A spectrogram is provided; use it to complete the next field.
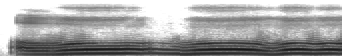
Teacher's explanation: বাতাস বের হয়নি, ঠোঁট গোল হয়েছে শুধু, আর কণ্ঠনালী থেকে আসছে আওয়াজ। আর আমরা করব কি, দুই ঠোঁট দিয়ে উচ্চারণ করবো, উ, উ, উ, উ, বাতাস বের করে না, উ, U.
